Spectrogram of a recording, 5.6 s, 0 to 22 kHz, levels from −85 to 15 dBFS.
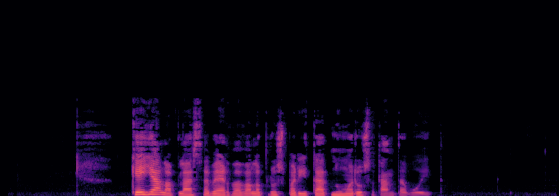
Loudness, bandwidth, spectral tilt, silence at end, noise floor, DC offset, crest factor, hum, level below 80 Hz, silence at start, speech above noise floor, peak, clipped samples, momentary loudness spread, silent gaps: -22 LUFS; 11 kHz; -4.5 dB/octave; 1.3 s; -72 dBFS; under 0.1%; 22 dB; none; -74 dBFS; 1.3 s; 49 dB; -2 dBFS; under 0.1%; 15 LU; none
